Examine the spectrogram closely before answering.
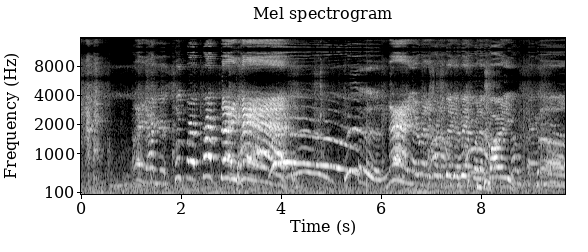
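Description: Rubber balloons squeak and squeal as they are twisted and rubbed together.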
